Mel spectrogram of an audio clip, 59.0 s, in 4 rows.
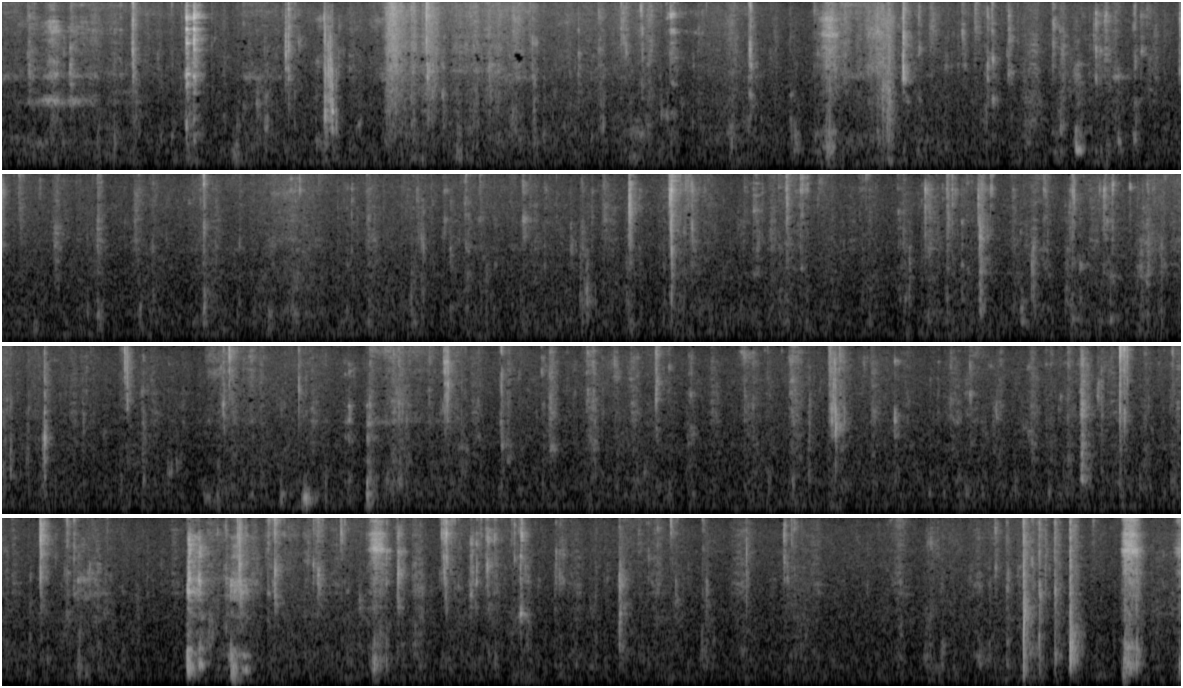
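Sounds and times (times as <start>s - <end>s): wet mouth clicks and smacks: 56.6s - 58.5s.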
